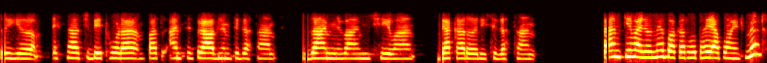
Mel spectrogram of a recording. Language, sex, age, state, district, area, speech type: Kashmiri, female, 30-45, Jammu and Kashmir, Pulwama, urban, conversation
